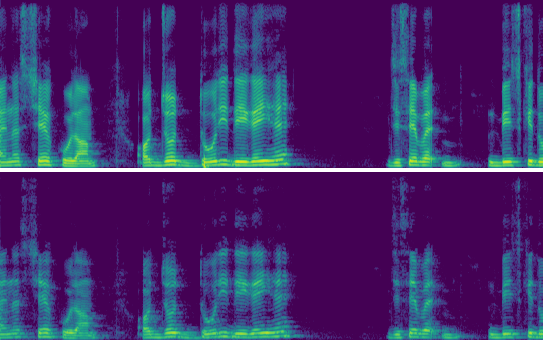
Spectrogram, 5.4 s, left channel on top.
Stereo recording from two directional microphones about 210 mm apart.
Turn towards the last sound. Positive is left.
turn(degrees=45)  # may be behind; listen again after turning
